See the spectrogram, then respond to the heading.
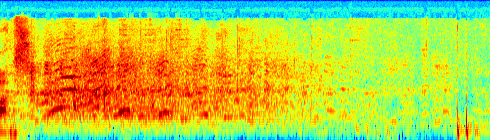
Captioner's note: audience laughing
